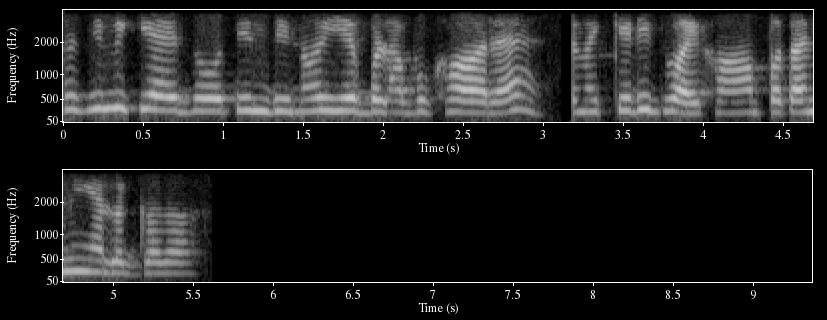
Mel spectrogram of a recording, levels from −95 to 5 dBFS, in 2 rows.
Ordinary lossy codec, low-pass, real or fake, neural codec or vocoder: none; 3.6 kHz; real; none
